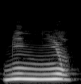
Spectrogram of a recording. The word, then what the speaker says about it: mignon: Ce son se prononce gne gne donc c'est toujours nasal. Et tu vas prendre ta langue et tu vas la coller à ton palais. G. Tu connais certainement le mot mignon.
